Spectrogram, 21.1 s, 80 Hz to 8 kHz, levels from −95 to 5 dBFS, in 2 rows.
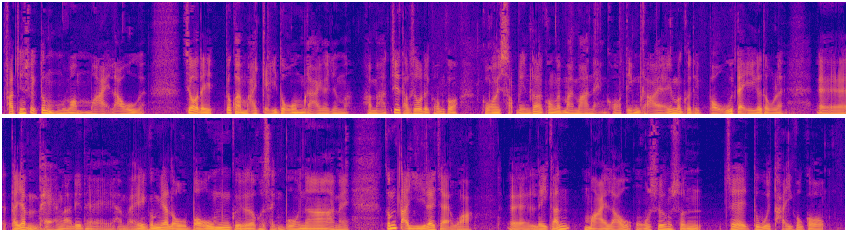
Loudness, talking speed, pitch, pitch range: -21 LUFS, 305 characters per minute, 90 Hz, 80-110 Hz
